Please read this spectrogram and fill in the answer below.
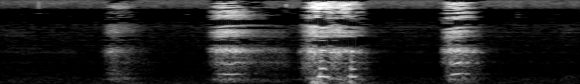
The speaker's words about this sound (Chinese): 虽然在大口大口的喘气，不过约定的那个就是那个哟，本小姐的赤足要奖励你了。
